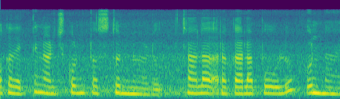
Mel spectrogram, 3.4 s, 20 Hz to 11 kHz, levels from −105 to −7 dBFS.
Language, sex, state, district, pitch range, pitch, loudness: Telugu, female, Andhra Pradesh, Guntur, 215-235 Hz, 225 Hz, -17 LUFS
